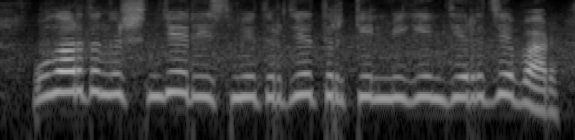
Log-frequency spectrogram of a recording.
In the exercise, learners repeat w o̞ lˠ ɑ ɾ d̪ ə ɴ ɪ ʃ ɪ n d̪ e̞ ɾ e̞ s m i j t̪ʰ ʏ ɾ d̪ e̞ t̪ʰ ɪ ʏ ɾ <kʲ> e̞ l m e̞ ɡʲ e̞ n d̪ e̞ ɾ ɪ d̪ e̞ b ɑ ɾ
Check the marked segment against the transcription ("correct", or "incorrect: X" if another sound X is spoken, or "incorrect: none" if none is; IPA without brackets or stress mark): correct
